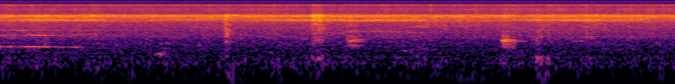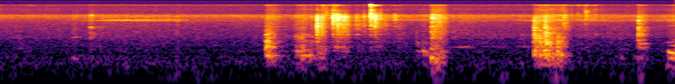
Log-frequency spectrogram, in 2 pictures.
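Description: Mostly quiet, with faint high chirps, for about seven seconds, then a run of sharp clicks and knocks in the last three seconds as a circular saw mounted on a saw table is handled while its burnt-out carbon brush is being sorted out.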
